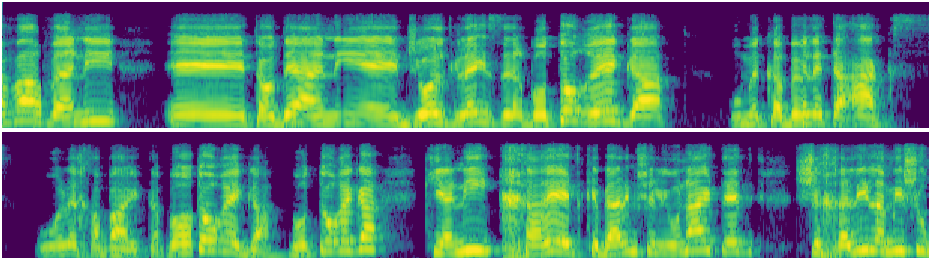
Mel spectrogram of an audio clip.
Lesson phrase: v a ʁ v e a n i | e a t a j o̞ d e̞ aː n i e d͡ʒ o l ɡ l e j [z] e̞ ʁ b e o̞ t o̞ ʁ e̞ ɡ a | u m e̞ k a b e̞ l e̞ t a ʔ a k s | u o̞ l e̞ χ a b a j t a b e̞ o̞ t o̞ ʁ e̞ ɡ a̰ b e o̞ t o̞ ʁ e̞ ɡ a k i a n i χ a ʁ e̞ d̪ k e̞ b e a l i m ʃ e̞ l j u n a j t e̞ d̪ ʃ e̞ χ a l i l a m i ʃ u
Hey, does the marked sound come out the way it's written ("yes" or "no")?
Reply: yes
